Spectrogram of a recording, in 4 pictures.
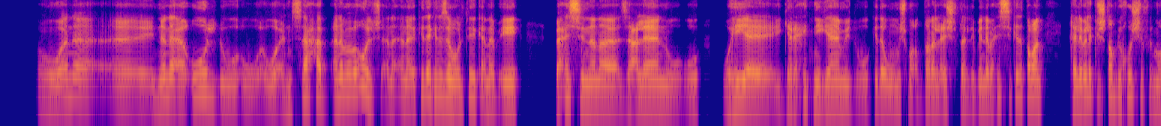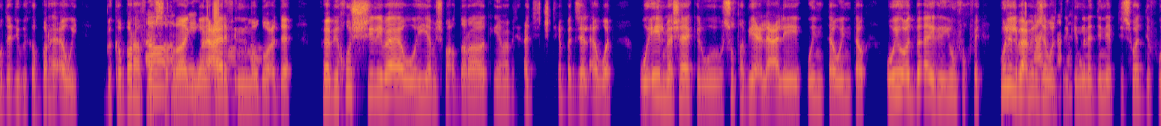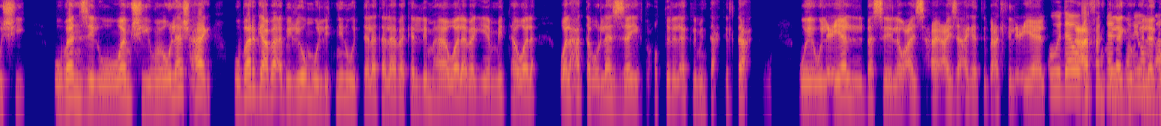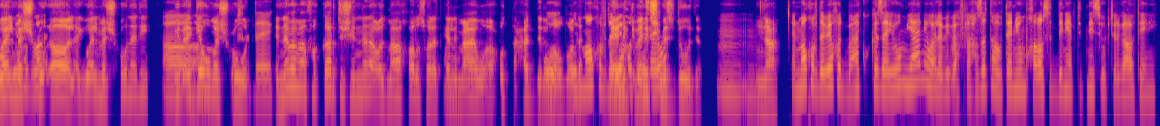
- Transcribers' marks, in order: other background noise
- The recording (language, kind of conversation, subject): Arabic, advice, ازاي أتعامل مع الخناقات اللي بتتكرر بيني وبين شريكي؟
